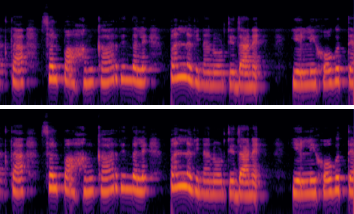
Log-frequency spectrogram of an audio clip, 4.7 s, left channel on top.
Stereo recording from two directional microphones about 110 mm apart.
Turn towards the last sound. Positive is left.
turn(degrees=-25)  # may be behind; listen again after turning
